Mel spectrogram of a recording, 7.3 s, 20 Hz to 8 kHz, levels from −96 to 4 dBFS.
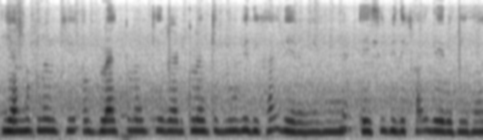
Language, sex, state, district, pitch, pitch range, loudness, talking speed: Hindi, female, Uttar Pradesh, Saharanpur, 225 Hz, 215-230 Hz, -17 LUFS, 180 wpm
